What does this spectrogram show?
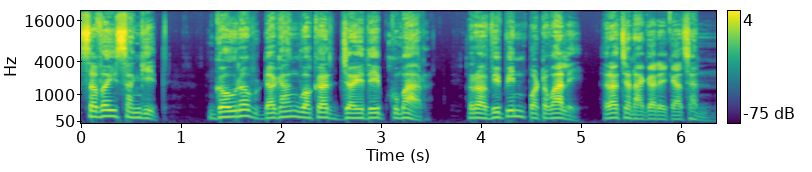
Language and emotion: Nepali, neutral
